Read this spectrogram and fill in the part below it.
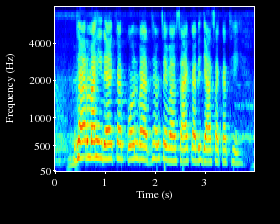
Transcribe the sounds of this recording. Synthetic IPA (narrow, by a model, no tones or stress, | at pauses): ɡʱəɾmãɦiɾɛɦkəɾkoːnbeəd̪ʱəmsẽʋjəʋsaːekɐɾid͡ʒaːsəkət̪ɦiː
